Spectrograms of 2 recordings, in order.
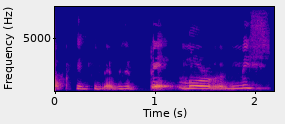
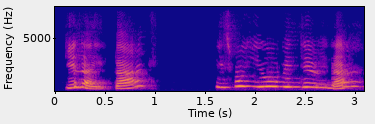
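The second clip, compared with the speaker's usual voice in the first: much higher, louder Jamaican mother teasing; Jamaican accent; 11 semitones higher, 7 dB louder than usual. A narrator's reading. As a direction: Jamaican mum teasing the kids. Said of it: "I will try my best".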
